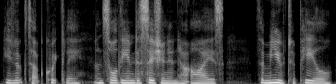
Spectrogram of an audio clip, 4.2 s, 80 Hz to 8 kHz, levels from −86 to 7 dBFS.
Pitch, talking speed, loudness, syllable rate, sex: 210 Hz, 200 wpm, -16 LUFS, 5.8 syllables/s, female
